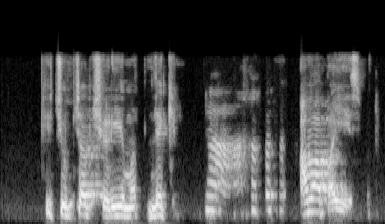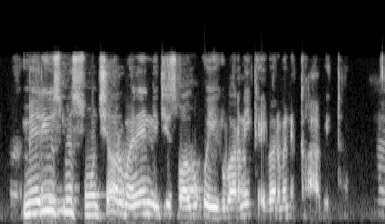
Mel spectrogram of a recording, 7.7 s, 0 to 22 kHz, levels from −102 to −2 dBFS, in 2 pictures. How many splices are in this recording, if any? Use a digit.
0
